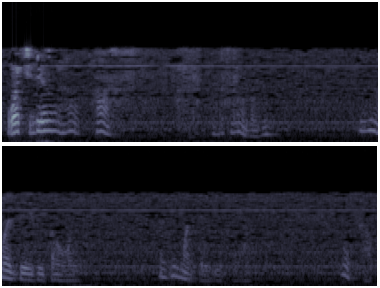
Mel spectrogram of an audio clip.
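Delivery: very soft, low, cooing cat talk. Real, not acted. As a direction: coo gently to the kitty.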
